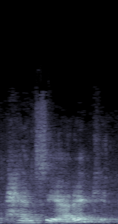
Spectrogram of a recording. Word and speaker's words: Hanseatic: and everything affected your family yes well it's pronounced Hanseatic and um it's it's Honda in in German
